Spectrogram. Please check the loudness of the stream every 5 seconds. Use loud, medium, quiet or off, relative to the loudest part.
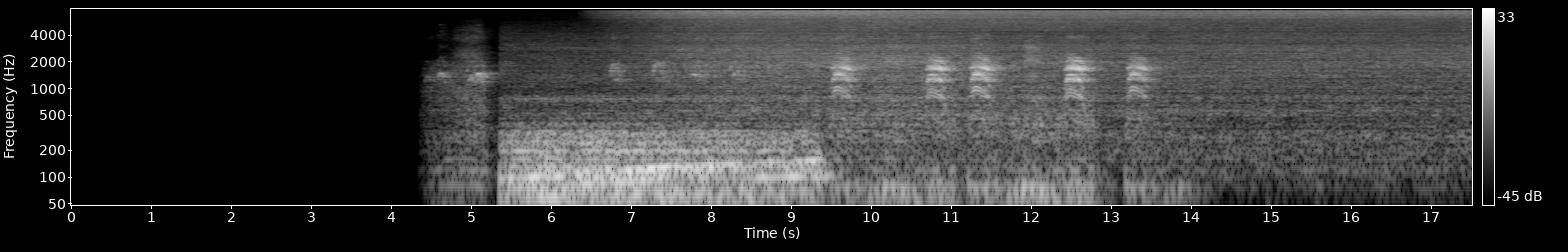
off, loud, loud, loud.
